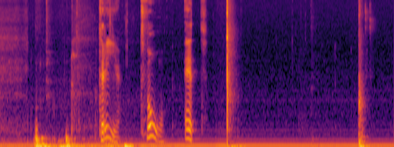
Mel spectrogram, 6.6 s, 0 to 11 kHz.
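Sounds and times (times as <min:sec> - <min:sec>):
steady low hum: 0:00.0 - 0:06.5
speech: 0:01.7 - 0:03.5
sharp hand claps: 0:03.8 - 0:04.0.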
